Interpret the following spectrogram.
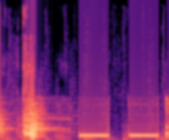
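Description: Telephone ring-back tone: a steady, slightly warbling low tone sounding twice in quick succession, a double ring that signals the called phone is ringing. A short loud burst comes just before it.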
